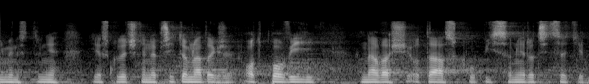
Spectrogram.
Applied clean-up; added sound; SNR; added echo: none; none; none; none.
